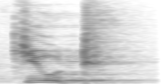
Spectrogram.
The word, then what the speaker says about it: cute: अगर e को ऐड कर लिया, then we get a new formation called or known as or pronounced as cute.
